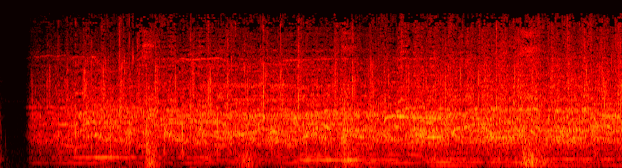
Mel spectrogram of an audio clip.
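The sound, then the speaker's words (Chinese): A large crowd in Central Park, Nairobi, bursts into applause at the sun after a brief moment of quiet, a dense, steady wash of clapping mixed with scattered cheers and voices that holds at full strength to the end. “内罗毕的中央公园，就是街上的所有人都到聚会上来，要一起看了的太阳的拍掌，太阳的拍手。”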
